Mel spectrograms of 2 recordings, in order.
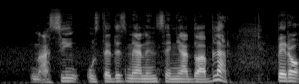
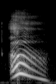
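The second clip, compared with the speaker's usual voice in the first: mock scandalized gasp; 8 dB louder than usual. Mocking scandalized gasp again.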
